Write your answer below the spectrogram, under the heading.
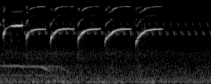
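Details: Canary song meant to spur other canaries into singing: five or six bright, rising whistled notes repeated at an even pace, with a faint lower tone beneath the first ones.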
